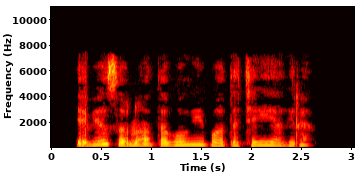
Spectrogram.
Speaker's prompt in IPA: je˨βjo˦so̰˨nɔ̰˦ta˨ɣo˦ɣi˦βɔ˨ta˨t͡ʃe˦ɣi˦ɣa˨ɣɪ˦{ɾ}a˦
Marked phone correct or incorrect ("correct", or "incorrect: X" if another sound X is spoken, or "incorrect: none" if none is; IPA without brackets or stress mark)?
correct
